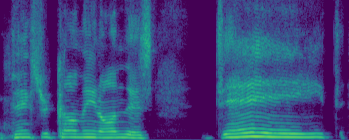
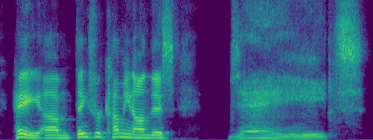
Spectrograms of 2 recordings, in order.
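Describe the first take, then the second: First: Mock creepy Schwartz, date drawn out; creepy imitation. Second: Lightly creepy drawn-out invite; creepy imitation. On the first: Imitating Schwartz greeting his date, mock creepy. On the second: Shown as a demonstration. Imagining himself asking, lightly creepy tone. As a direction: make it sound a touch creepy. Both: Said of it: "I'm even doing it creepy on the imitation".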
